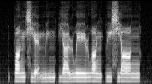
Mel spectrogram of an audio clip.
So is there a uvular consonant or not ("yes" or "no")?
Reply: no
